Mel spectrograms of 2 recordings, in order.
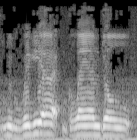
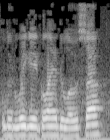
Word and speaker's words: Ludwigia glandulosa: and it is called Ludwigia glandulosa, I believe it's pronounced, Ludwigia glandulosa. And it's quite large.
